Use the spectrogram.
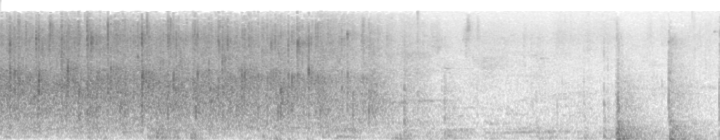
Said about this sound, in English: Give him a clap. Brilliant.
